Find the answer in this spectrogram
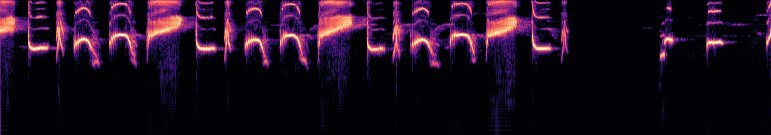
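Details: Asian pied starling song meant to train other starlings: quick repeated arched chirps and harsh squawks for four seconds, then a pause and a few soft single notes.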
